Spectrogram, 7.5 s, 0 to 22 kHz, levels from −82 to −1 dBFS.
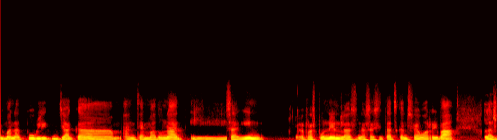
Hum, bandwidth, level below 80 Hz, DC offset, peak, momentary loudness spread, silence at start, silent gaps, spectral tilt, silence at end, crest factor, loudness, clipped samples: none; 8.6 kHz; -64 dBFS; under 0.1%; -10 dBFS; 9 LU; 0 s; none; -7.5 dB/octave; 0 s; 18 dB; -28 LUFS; under 0.1%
